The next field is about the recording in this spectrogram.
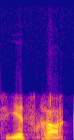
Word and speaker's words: Yitzchok: That's Yitzchok.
